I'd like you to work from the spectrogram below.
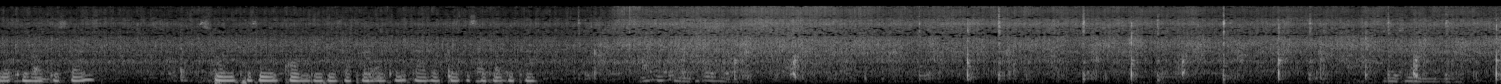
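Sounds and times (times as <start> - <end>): food sizzling in a pan: 0.0 - 15.0
spatula scraping a pan: 5.8 - 15.0.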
